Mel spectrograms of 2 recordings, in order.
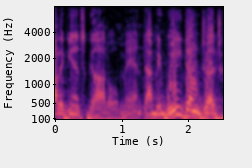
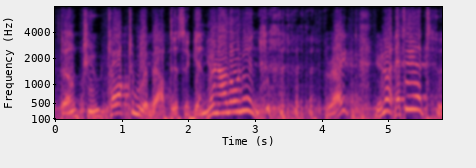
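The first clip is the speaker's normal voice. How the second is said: stern, rising to a high, sharp rebuke; an exasperated God cutting the talk short, rising sharply at the end; 7 semitones higher than usual. Retold or imitated. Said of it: "even God gets exasperated".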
